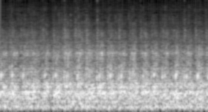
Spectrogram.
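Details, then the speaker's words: Mini milling machine cutting a T-nut for a cross slide table from very hard iron with cobalt cutter and oil: fast buzzy rattling chatter as the cutter fights through. "But I can tell you straight up, even though I'm using cobalt and I'm using oil, this is not easy iron to machine."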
